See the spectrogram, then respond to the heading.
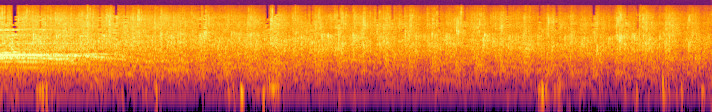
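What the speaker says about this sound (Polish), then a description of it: "Jeśli mógłbym jeszcze raz prosić o oklaski" Audience applause at a live podcast recording with a journalist guest, steady dense clapping that starts loud and settles to a sustained even patter, with no talk over it.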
